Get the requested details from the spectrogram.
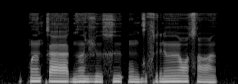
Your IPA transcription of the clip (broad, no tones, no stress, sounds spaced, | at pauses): p ɐ̃ k aː ɡ ɐ̃ ɮ ø x ʏ ʔ õ ɡ ʊ f r œ̃ː sˤ ɐ̃ː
